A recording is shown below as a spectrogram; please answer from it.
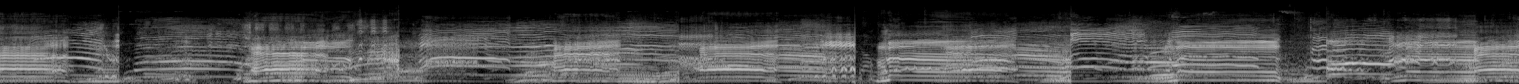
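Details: Several sheep bleating at once in a dense, unbroken chorus of loud, quavering baas of mixed pitch, with hardly any pause across the whole stretch.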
